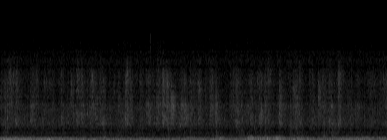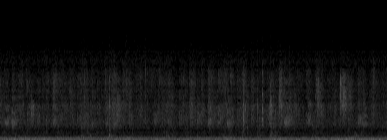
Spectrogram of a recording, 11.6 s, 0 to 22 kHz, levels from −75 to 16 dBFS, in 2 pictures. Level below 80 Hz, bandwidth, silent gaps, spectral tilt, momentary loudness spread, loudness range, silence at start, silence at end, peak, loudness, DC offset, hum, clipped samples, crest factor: -56 dBFS; 16 kHz; none; -3.5 dB/octave; 3 LU; 1 LU; 0 s; 0 s; -26 dBFS; -46 LUFS; under 0.1%; none; under 0.1%; 22 dB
